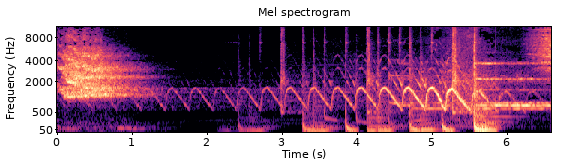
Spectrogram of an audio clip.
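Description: Channel logo intro sting: a whoosh, then a siren-like wail that rises and falls about three times a second over bass hits that build up.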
